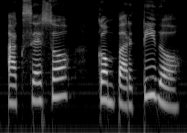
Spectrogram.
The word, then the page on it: acceso compartido: Spanish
